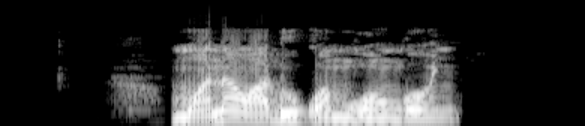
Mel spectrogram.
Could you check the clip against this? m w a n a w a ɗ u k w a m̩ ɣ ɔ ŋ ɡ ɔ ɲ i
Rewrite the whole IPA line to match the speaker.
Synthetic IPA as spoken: m w a n a w a ɗ u k w a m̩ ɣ ɔ ŋ ɡ ɔ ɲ i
